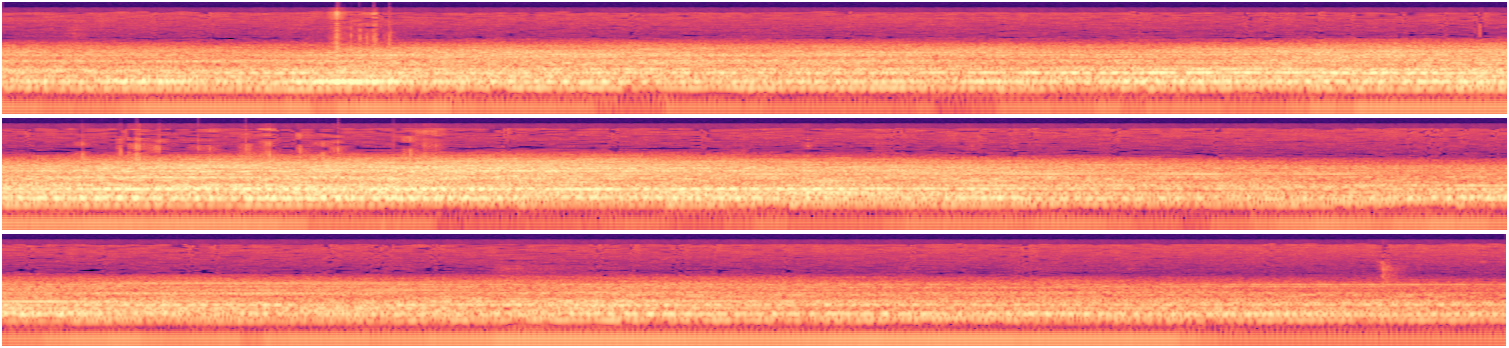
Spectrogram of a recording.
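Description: Large tam-tam gong played with a small ball-headed mallet, sounding as one continuous wash of many overlapping steady tones. It swells in the middle and eases a little towards the end, with no single loud strike standing out.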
